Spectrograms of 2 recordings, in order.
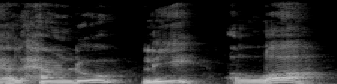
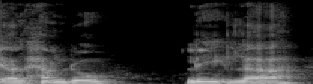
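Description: First: The final word is said in full, Allah. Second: The final word is shortened to la. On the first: The speaker calls it right. "you say" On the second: The speaker calls it wrong. "you don't say"

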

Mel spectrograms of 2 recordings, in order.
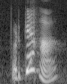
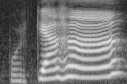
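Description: First: It is said in a dismissive, cheeky tone. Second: It is said in a knowing, meaningful tone. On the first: It is none of your business. "Es más em, eh, pícaro, o bueno... como, no te importa" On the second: You already know the reason. "tu mejor amiga sabía que era que ahí estaba tu exnovio"

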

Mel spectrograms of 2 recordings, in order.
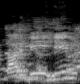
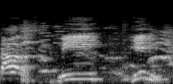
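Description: First: The word is said as one unbroken unit. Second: The word is broken up syllable by syllable. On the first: "তার মি হিম এক ভাগ" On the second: "এগুলো হরফে হরফে উচ্চারণ"

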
